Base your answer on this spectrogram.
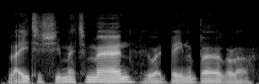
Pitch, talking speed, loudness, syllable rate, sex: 90 Hz, 230 wpm, -19 LUFS, 5.0 syllables/s, male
